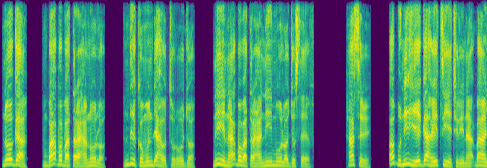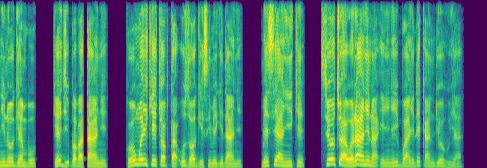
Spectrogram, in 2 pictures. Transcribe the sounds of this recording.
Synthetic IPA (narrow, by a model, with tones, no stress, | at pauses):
no˦ɡa˦˨ | ŋ͡m̩˨ɡ͡ba˨˦a˦k͡pɔ˦ba˨ta˨ɾa˨ɦa˨nʊ˦lɔ̰˨ | n̩˦dɪ˦˨ko˨mu˨˦n̩˦dɪ˦a˦ɦʊ˨tʊ˨ɾʊ˦ʊ˦d͡ʒɔ˦ | ni˦ɦi˨na˨a˦k͡pɔ˦ba˨ta˨a˨ɦa˨ni˦m˦ʊ˦lɔ˨d͡ʒo˨se˦˨f | ha˦sɪ˨ɾɪ̰˨ | ɔ˦bʊ˨ni˦ɦi˨e˦ɡa˦ɦʊ˨e˦ti˦e˨t͡ʃi˨ɾi˨na˨a˨k͡pa˦a˨ɲɪ˦no˦ɡe˦m̩˦bʊ˦ | ke˨˦d͡ʒi˨k͡pɔ˦ba˨ta˦a˨ɲɪ˦ | ko˨o˦ŋʷe˦i˦ke˦t͡ʃɔ˦pta˨ʔʊ˦zɔ˨˦ɡe˨si˦me˦ɡi˦da˦a˨ɲɪ˦ | me˦si˦a˨ɲɪ˦i˦ke˦ | si˦o˦tu˦a˨we˨ɾa˦ɲɪ˦na˨ʔe˨ɲe˨ɲe˨˦i˦bu˦a˨ɲɪ˦dɪ˦ka˨n̩˦dɪ˦o˦ɦṵ˨ja˦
